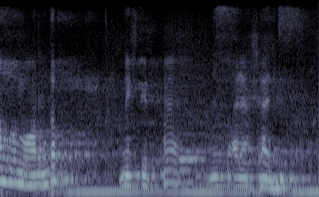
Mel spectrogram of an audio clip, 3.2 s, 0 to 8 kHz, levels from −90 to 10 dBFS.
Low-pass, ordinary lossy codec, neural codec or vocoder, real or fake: 7.2 kHz; none; codec, 16 kHz, 2 kbps, X-Codec, HuBERT features, trained on balanced general audio; fake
